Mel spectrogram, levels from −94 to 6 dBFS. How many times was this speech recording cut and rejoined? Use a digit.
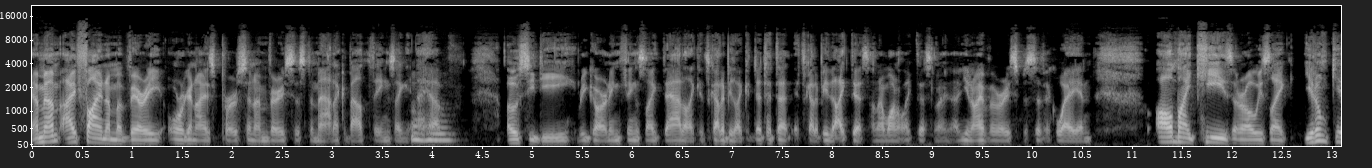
1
